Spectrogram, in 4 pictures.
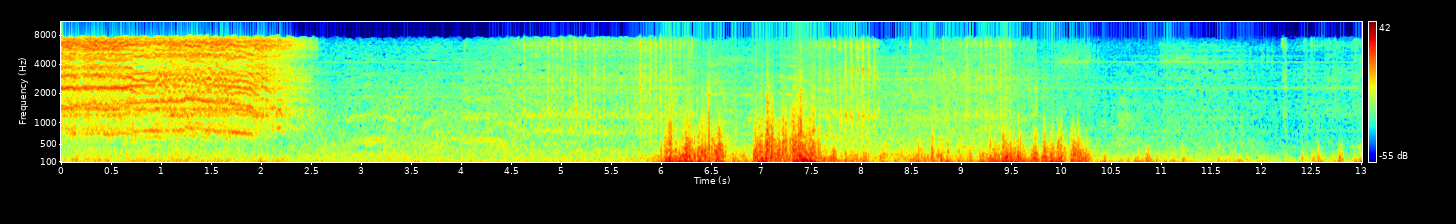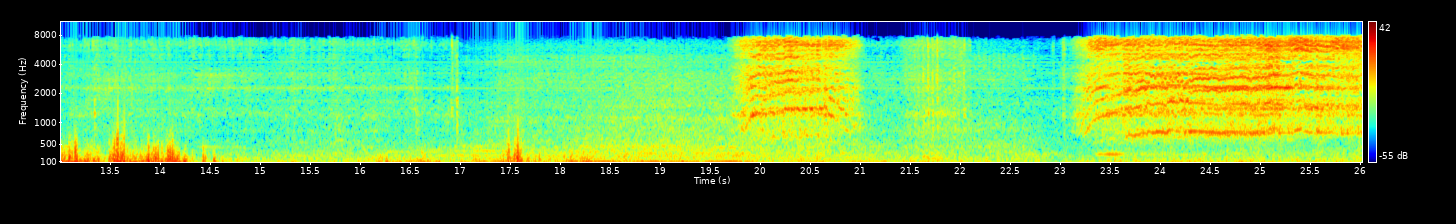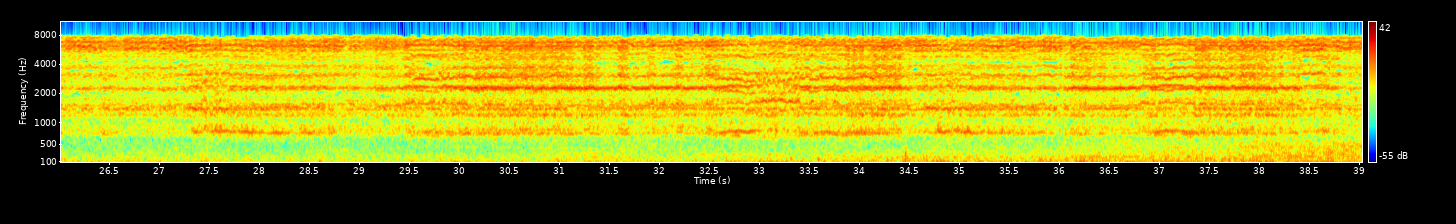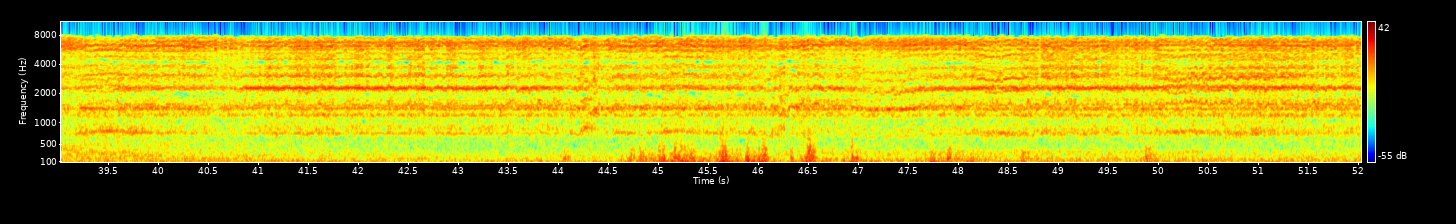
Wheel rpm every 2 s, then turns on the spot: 190, 20, 20, 20, 20, 0, 20, 20, 10, 10, 70, 50, 200, 200, 200, 200, 200, 200, 200, 200, 200, 200, 200, 190, 190, 200.
4-6 8-10 20-22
